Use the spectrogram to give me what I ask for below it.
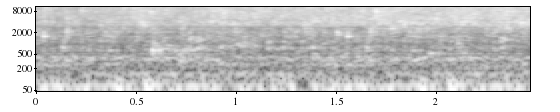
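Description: Water runs steadily while hair is being washed, making a continuous, even hiss throughout with no talk.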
